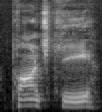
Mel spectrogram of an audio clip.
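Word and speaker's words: pączki: To Us by uh if you can't pronounce that it's a Polish word it's Ponch key and that is a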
